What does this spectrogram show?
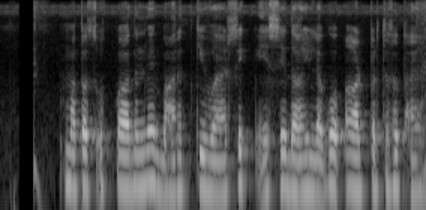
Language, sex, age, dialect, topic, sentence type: Hindi, male, 25-30, Awadhi Bundeli, agriculture, statement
